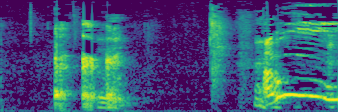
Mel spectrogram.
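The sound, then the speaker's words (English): A few rough, guttural grunts, then a drawn-out, wavering howl of pain that rises and slowly falls, loud. It sounds like a voice imitating a monkey's cry. “The monkey howls in pain. In pain!”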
